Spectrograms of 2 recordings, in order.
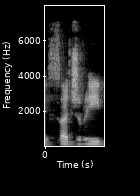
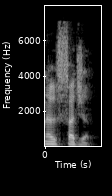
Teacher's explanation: you probably wouldn't say fajri because it's at the end, there's a speech pause, so more like al-fajr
